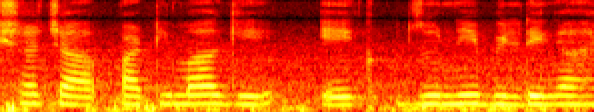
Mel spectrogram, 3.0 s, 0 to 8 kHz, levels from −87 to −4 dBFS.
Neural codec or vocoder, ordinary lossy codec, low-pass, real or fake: none; none; none; real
